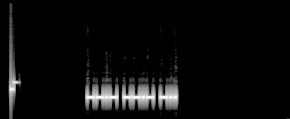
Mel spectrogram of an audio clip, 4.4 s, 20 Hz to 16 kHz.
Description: Morse code, heard as a keyed tone, about 36 wpm, 700 Hz. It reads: QQD
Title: USA Call Sign Postfixes - 3 Letters 35wpm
